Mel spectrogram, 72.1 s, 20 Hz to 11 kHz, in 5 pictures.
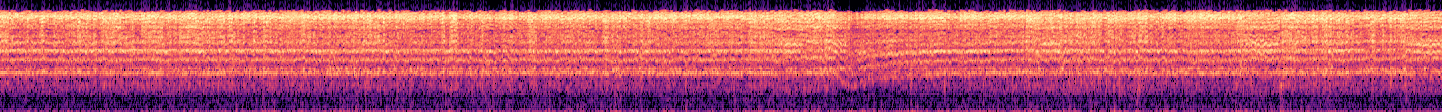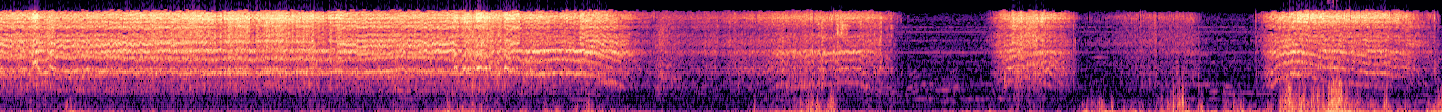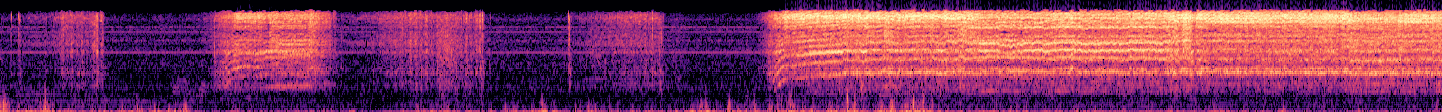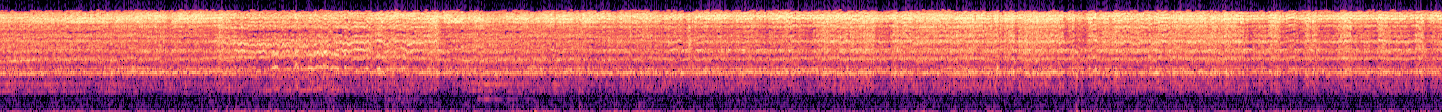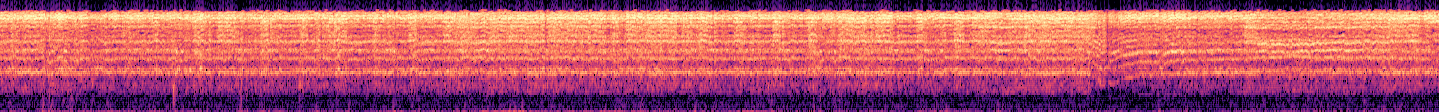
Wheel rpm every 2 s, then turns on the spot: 160, 160, 160, 160, 140, 160, 160, 160, 160, 150, 80, 50, 40, 70, 40, 40, 20, 10, 100, 160, 160, 160, 160, 160, 160, 160, 160, 160, 160, 160, 160, 160, 160, 160, 150, 160.
24-26 28-30 32-36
